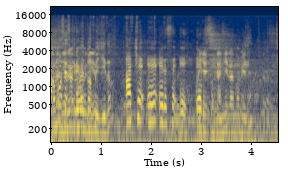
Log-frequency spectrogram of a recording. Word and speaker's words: Herce: ¿Cómo se escribe tu apellido? H-E-R-C-E.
